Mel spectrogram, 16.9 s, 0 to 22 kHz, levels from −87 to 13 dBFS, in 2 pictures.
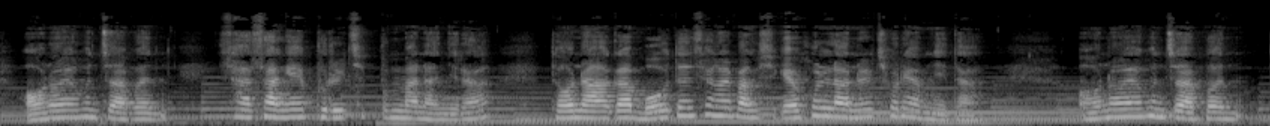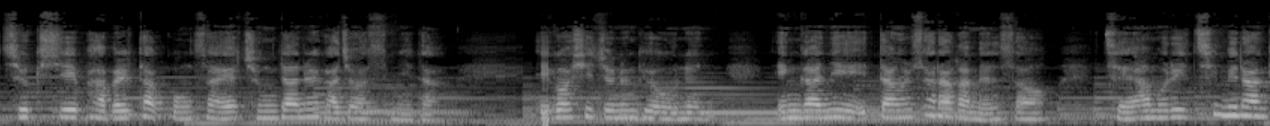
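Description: From 11.70 to 12.12 s the sound collapses into robotic sound from repeated short buffers: a rigid, metallic buzz at 66.7 Hz that only loosely tracks the underlying audio. The likely cause is new audio arriving too late, so playback loops the most recent fragment, about 15 ms long, to fill the gap. Most of that stretch is repeated material rather than fresh signal, and the fixed loop length imposes the steady buzz pitch.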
